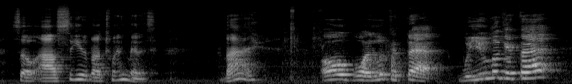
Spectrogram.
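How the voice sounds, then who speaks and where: Over noticeable background noise and audible room echo, a woman with a fairly high pitch talks at a moderate pace with very wide pitch swings and long, frequent pauses. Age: 60s. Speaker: cooking show host. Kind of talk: cooking tutorial. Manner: animated.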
